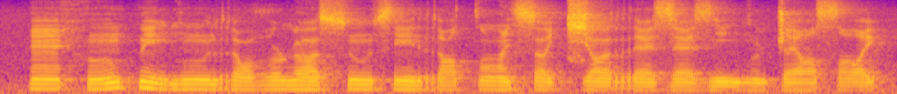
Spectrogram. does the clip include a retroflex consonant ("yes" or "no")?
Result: yes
